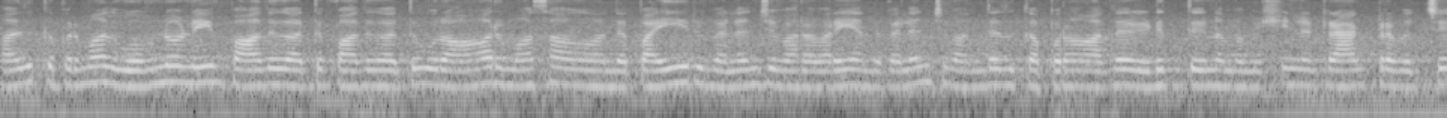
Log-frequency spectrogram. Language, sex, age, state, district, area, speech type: Tamil, female, 30-45, Tamil Nadu, Pudukkottai, rural, spontaneous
